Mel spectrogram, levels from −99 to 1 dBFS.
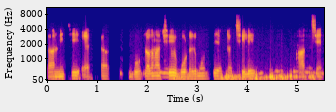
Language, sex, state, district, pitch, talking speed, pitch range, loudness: Bengali, male, West Bengal, Malda, 115 Hz, 140 wpm, 105-125 Hz, -19 LUFS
